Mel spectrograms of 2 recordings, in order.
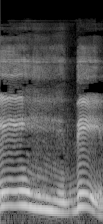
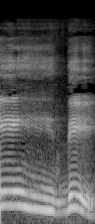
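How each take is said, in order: No difference in how they are said.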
